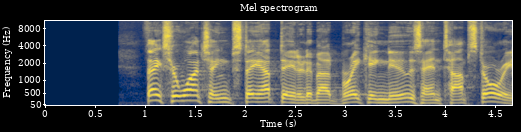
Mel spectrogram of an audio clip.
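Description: A man speaks calmly and clearly into a microphone, like a newsreader.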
